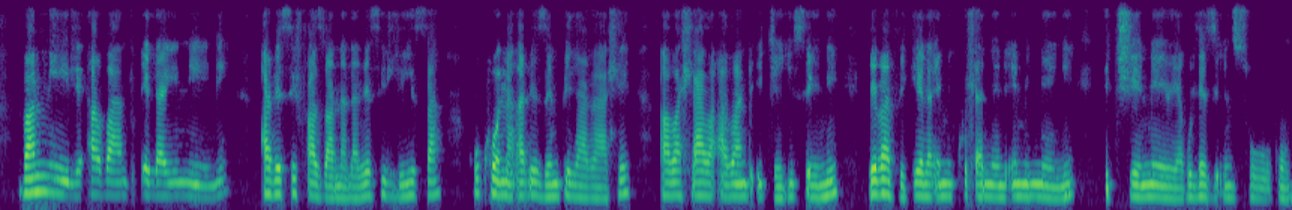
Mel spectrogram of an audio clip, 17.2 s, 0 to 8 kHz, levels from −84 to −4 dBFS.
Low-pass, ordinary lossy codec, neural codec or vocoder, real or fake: 7.2 kHz; Opus, 32 kbps; codec, 32 kHz, 1.9 kbps, SNAC; fake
